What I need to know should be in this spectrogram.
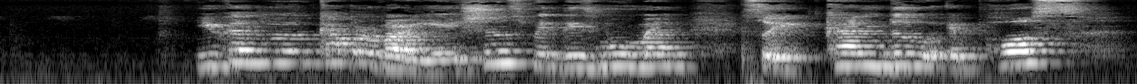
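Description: A young woman speaks clearly and calmly, close by.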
